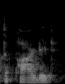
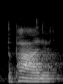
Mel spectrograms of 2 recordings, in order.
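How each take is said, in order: First: Departed with a hard R in "part"; R pronounced. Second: Departed as "de-pah-ted", no R; Boston dropped R. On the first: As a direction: say "Departed" with the R sounded, soft aside. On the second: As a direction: say "Departed" with a broad R-less "pah". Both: Shown as a demonstration. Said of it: "See, not Departed".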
